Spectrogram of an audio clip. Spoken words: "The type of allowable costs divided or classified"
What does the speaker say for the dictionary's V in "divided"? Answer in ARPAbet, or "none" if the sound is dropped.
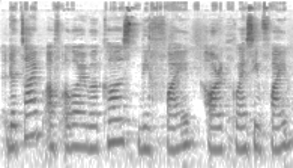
F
